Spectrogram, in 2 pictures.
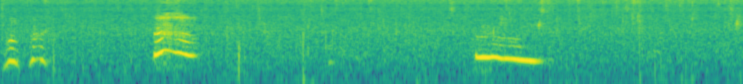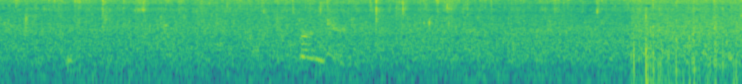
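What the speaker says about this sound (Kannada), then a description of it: "ಮಳೆ ಬಂತು ಜೋರಾಗಿ ಬಂತು" Heavy rain pours outdoors in a village during a festival day, a constant wash of drops across the whole stretch, broken by a few short chirping calls and a louder burst near the end.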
